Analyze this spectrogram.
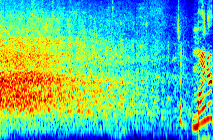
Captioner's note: laughing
